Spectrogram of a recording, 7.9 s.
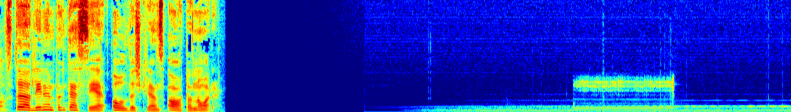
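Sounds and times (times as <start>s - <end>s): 
speech: 0.2s - 2.3s
telephone line hum and rumble: 4.1s - 7.8s
electronic telephone ringing tone from Stockholm call: 4.6s - 7.8s.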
